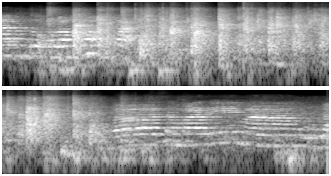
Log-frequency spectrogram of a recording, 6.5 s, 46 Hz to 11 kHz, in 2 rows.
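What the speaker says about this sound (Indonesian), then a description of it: "tepuk tangan untuk kelompok 4" Classroom applause for a student group, with a burst of hand clapping from children mixed with overlapping voices and cheering, loud and close throughout.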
